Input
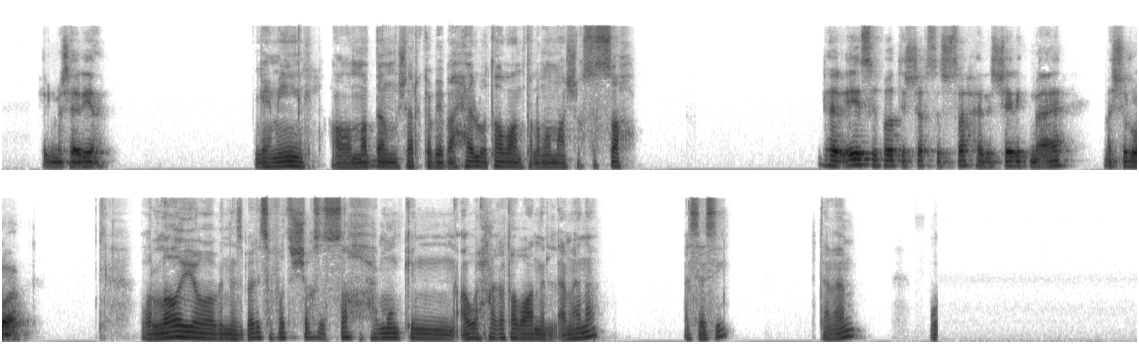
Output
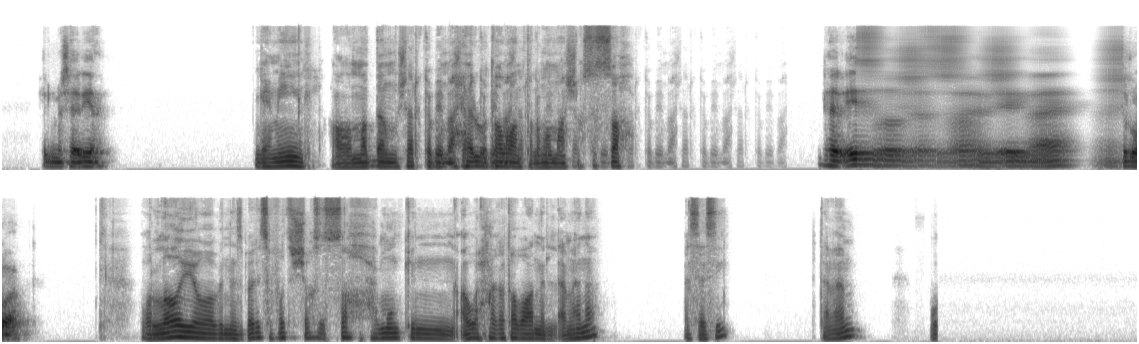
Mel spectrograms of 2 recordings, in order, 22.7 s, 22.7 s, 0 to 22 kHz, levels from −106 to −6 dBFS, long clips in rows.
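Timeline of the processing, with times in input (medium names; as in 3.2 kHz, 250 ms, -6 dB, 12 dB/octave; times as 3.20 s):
3.84–4.55 s: echo throw 550 ms, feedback 45%, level -4 dB
8.55–11.21 s: spectral blur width 179 ms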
